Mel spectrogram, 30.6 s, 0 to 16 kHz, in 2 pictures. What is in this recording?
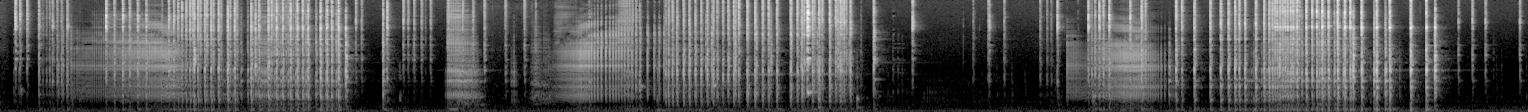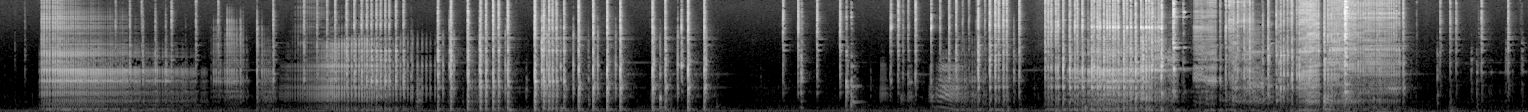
Squeaky Chair 01B
Close-mic of a super squeaky office chair. This version is slow creaks with more spring noises.
Earthworks TC25 > Marantz PMD661
squeak, groan, popping, pops, creak, snap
